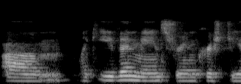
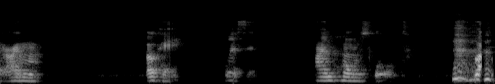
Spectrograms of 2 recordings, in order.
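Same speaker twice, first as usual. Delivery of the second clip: put-on under-the-breath mutter, quieter; 5 dB quieter than usual. Retelling telling people about being homeschooled: imitating saying it under breath. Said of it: "kind of under my breath and be like".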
